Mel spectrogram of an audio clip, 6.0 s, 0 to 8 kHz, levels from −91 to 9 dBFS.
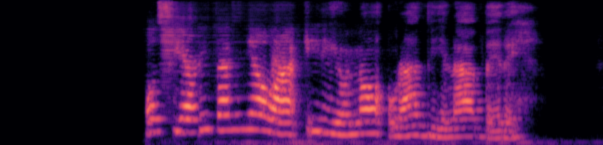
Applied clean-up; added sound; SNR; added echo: neural mask model DeepFilterNet 3.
